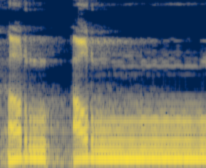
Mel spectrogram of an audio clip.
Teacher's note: bergetarnya lidah pada huruf ro dengan getaran yang kecil yang ringan disebabkan apa [Musik] disebabkan makhrajnya dia sempit ya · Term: sifat takrir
